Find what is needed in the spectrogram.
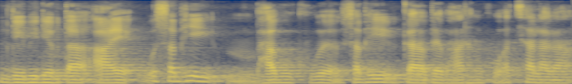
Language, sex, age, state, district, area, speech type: Hindi, male, 30-45, Bihar, Samastipur, urban, spontaneous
